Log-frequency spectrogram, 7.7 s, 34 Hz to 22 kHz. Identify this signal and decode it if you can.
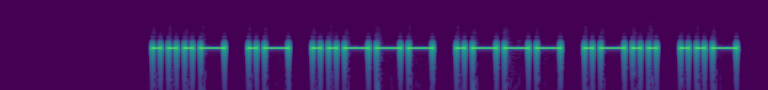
Morse code, heard as a keyed tone, about 15 wpm, 700 Hz. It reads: VA2JLU
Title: DXCC-100 Call Signs - 6 Characters - Repeated 3x - 15wpm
